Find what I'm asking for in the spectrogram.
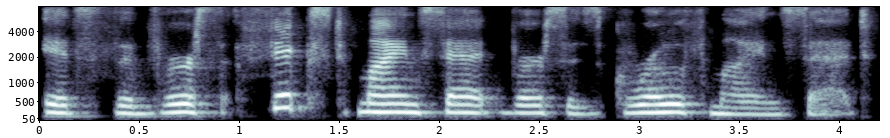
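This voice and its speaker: A woman's voice: mid-range voice, steady tone, takes it slowly, darkish tone, husky. A woman teaching an online art class, talking in an upbeat, encouraging way with fillers and restarts over a video call. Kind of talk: webinar lesson.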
